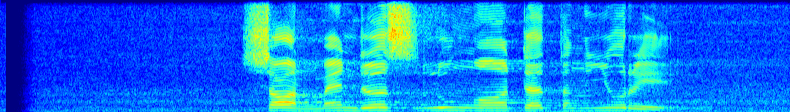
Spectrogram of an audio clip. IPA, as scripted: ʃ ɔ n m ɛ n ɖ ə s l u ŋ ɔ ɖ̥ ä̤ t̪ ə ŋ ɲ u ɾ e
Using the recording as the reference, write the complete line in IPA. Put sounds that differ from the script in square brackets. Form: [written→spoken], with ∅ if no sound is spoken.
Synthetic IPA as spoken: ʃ ɔ n m ɛ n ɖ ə s l u ŋ ɔ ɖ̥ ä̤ t̪ ə ŋ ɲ u ɾ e

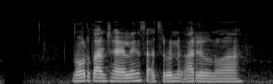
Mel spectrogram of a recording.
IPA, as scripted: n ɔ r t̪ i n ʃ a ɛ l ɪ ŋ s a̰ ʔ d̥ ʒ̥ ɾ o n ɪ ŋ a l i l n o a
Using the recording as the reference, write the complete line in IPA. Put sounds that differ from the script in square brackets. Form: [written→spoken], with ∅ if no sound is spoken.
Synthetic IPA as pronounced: n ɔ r t̪ [i→a] n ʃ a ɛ l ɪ ŋ s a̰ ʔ d̥ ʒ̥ ɾ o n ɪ ŋ a [l→ɾ] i l n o a

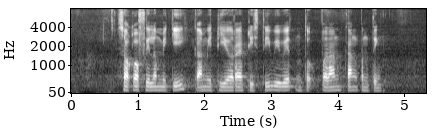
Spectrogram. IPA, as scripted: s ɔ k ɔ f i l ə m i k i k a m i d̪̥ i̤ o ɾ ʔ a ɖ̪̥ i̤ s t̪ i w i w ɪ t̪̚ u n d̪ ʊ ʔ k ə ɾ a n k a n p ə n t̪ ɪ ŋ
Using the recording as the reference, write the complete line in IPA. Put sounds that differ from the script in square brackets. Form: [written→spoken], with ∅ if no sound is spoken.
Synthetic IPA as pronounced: s ɔ k ɔ f i l ə m i k i k a m i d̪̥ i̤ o ɾ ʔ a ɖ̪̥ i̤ s t̪ i w i w ɪ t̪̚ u n [d̪→t̪] ʊ ʔ [k→p] ə ɾ a n k a [n→ŋ] p ə n t̪ ɪ ŋ

